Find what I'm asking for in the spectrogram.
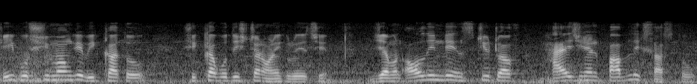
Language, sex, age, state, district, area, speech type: Bengali, female, 30-45, West Bengal, Purba Bardhaman, urban, spontaneous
